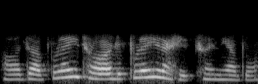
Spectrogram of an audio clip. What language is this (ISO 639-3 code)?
nep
